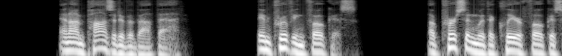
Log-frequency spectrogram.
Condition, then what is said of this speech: None; typical speech.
